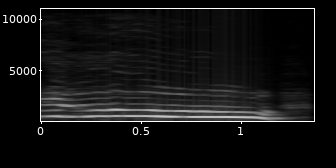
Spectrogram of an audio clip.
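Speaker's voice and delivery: very high, loud, drawn-out wail; wailing children. Acted. Kids protest at dad's verdict, high mock wail.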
